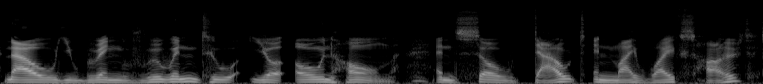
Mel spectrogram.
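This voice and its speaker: A man acting in an audio drama as a stern, haughty fairy king with an imperious, deliberate manner. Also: on the low side, no room sound, clean studio sound. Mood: stern, disapproving.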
